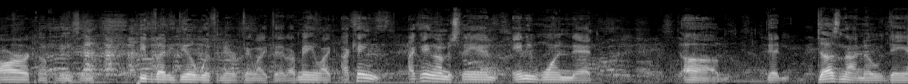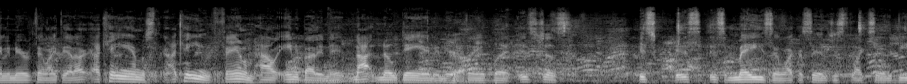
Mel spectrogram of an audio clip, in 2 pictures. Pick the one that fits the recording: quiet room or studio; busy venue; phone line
busy venue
